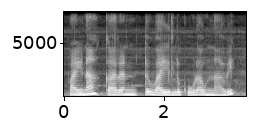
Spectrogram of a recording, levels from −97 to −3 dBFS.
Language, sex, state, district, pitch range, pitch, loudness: Telugu, female, Telangana, Mahabubabad, 205-220 Hz, 210 Hz, -13 LUFS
